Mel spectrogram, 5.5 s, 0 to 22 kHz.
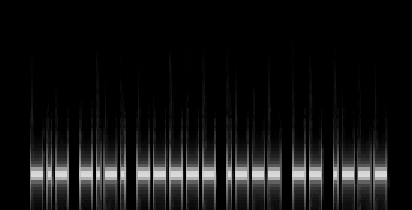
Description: Morse code, heard as a keyed tone, about 22 wpm, 700 Hz. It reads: KC0JMJ
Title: USA Call Signs - 6 Characters - Repeated 3x - 22wpm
